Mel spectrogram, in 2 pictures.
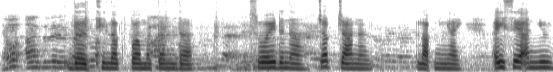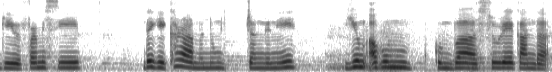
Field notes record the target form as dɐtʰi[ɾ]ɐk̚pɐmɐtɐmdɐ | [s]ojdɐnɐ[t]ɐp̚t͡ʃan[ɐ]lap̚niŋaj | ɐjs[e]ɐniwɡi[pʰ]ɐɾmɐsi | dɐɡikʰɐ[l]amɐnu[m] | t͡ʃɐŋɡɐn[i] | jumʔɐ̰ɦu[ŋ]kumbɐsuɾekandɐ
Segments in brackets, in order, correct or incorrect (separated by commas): incorrect, correct, incorrect, correct, correct, correct, incorrect, incorrect, correct, incorrect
